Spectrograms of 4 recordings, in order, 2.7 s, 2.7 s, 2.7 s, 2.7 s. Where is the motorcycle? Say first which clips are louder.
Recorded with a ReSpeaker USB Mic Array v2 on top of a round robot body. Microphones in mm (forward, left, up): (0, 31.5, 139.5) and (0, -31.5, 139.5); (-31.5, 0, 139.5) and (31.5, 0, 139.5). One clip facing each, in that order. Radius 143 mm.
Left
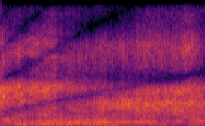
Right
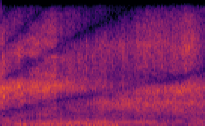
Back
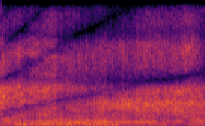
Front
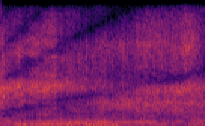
Left 5 dB, back 8 dB; 145° left; by 2.8 s 140° left.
